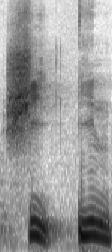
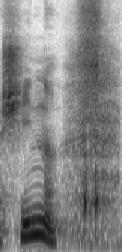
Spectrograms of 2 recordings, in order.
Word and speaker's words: Shein: chinois Mo euh chin prononcé donc bien chi in pas Chine qui a fait son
